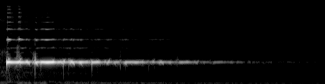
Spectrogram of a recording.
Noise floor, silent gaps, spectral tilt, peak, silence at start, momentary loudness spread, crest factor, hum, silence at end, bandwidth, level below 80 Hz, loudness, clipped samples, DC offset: -73 dBFS; none; 1 dB/octave; -2 dBFS; 0.05 s; 22 LU; 16 dB; none; 1.35 s; 12.5 kHz; -66 dBFS; -14 LUFS; under 0.1%; under 0.1%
